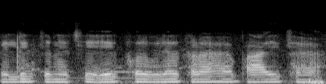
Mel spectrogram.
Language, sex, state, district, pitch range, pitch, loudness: Hindi, male, Bihar, Jamui, 115-125 Hz, 120 Hz, -16 LUFS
